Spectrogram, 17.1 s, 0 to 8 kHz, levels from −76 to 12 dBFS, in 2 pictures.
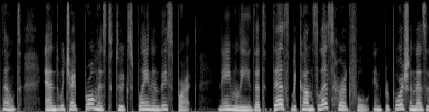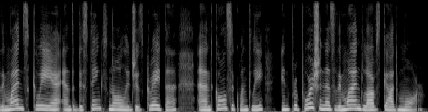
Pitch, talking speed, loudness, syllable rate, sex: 230 Hz, 130 wpm, -17 LUFS, 3.8 syllables/s, female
